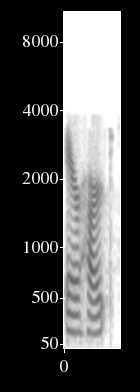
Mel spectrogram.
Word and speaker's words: Airhart: It's a play on words because my last name is Airhart, so it's spelled H-A-R-T.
